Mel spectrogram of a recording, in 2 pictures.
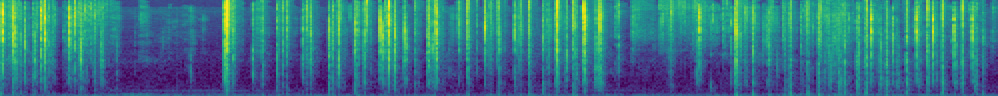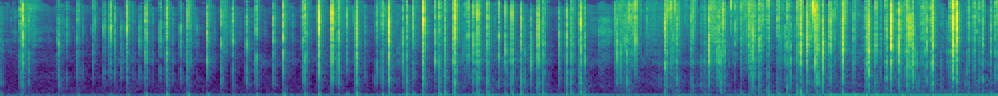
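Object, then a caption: Foil-lined paper tea sachet. A small, flat, sealed Twinings foil-lined paper tea sachet with a tea bag inside is tapped, scratched and crinkled with long acrylic nails. Dense, fast, bright clicks and crackly crinkles run throughout, with a steady low hum growing slightly louder toward the end.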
